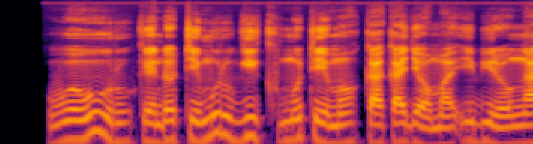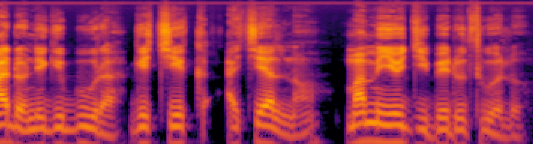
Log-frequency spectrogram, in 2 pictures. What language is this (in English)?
Luo (Kenya and Tanzania)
